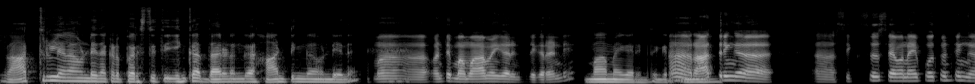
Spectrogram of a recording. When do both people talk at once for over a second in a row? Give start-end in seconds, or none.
none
